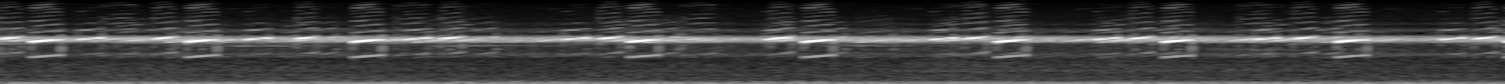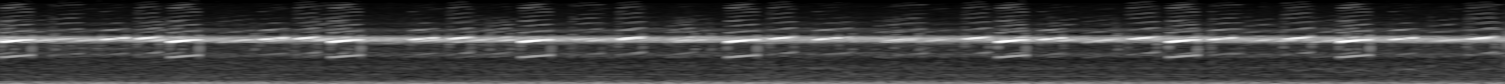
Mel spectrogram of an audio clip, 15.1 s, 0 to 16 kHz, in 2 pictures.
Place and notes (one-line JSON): {"title": "Concession Road 17 E, Tiny, ON, Canada - Peepers - Tiny Township - Concession Road 17East", "date": "2019-04-25 21:30:00", "description": "Roadside recording of spring peepers in ditch beside the road. Night recording less than 1hr after sunset. At 00:42 sec coyotes can be heard in the distance. No post processing.", "latitude": "44.79", "longitude": "-80.01", "altitude": "228", "timezone": "America/Toronto"}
